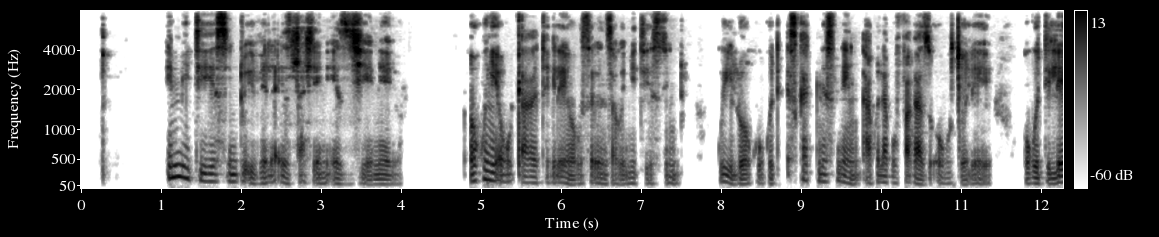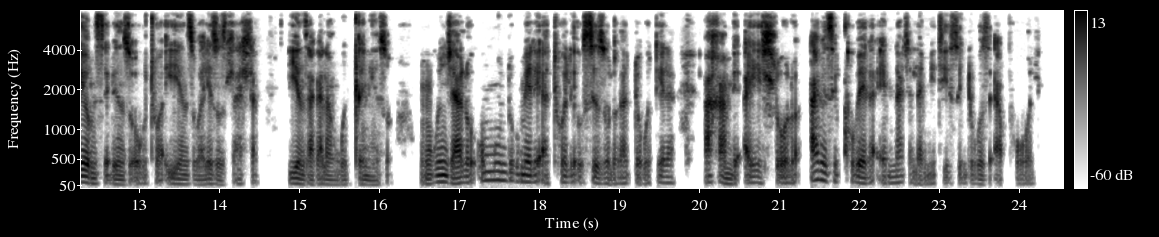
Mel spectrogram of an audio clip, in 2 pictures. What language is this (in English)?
North Ndebele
